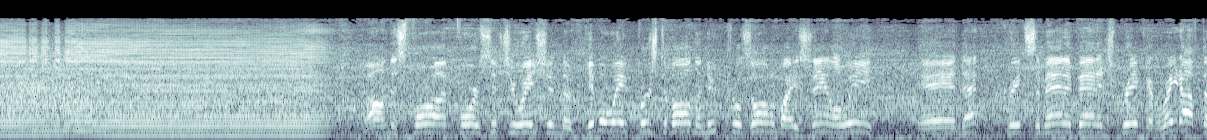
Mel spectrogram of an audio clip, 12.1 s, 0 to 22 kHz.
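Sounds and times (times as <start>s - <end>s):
goal horn blast: 0.0s - 3.8s
crowd cheering: 0.0s - 12.0s.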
